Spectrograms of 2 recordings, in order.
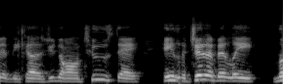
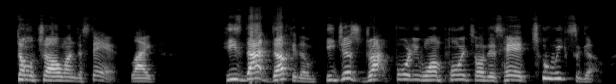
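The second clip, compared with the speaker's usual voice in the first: ordinary talk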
